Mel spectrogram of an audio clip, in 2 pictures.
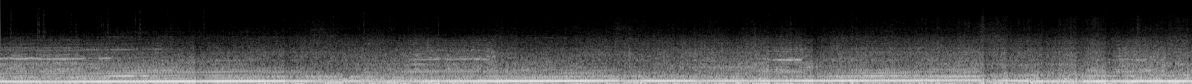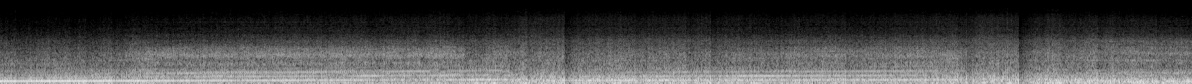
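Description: Car engine heard from inside the cabin under full acceleration on a race track: the engine note climbs steadily, drops at an upshift about ten seconds in and again about seventeen seconds in, then climbs again, with wind and road noise beneath it as the car passes 120 mph.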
